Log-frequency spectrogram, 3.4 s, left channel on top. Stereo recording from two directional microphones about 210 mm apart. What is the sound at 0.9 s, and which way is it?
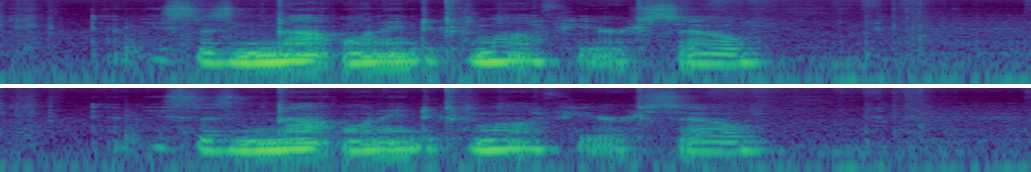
Speech, 40° left (ahead or behind).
